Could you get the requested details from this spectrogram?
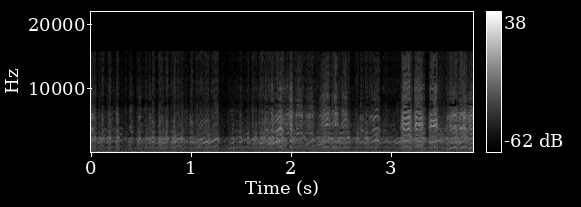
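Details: A busy gull-billed tern breeding colony in central Spain, with adults frantically feeding chicks: many harsh, nasal calls overlap in a constant chatter, with a faint low hum beneath.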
